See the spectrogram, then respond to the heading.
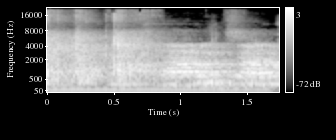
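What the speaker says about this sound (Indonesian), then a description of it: "mari kita tepuk dengan tepuk salut" Classroom group of students clapping the Indonesian 'tepuk salut' routine, a few quick bright hand claps in a short burst, close and fairly loud.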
